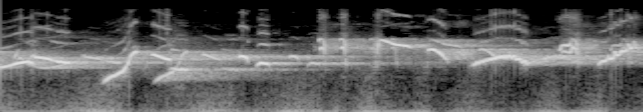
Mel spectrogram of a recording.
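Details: Oriental magpie-robin (kacer), lively gacor song fit for isian: continuous whistling with sudden upward swoops, long even tones, and looping mid-high phrases, loud and unbroken.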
